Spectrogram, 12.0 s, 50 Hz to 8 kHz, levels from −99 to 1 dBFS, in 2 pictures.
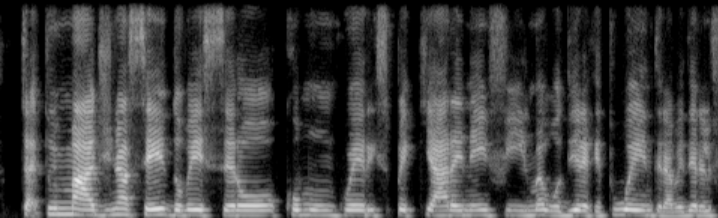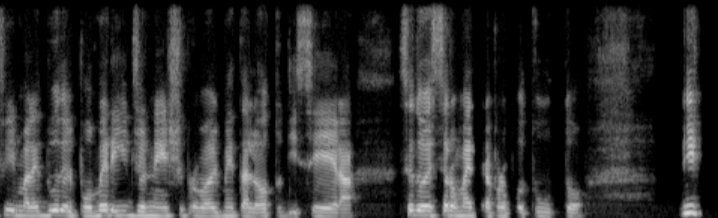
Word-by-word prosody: Cioè - - -2
tu 220 - -4
immagina 205 -2 +7
se 200 0 +6
dovessero 180 -1 +2
comunque 185 -1 -3
rispecchiare 180 -1 -1
nei 180 +1 -4
film, 170 +2 -7
vuol 165 -2 -5
dire 175 +1 +2
che 160 -1 -7
tu 195 +4 -1
entri 175 -3 0
a 150 - -3
vedere 165 +2 -3
il 165 - -6
film 170 0 -6
alle 155 0 -1
2 180 +2 0
del 165 -4 -3
pomeriggio 165 0 -3
e - - -1
ne 155 -1 -2
esci 155 +5 -8
probabilmente 150 -1 -5
alle 145 -2 -3
8 140 +2 -7
di 135 - -13
sera 135 -1 -2 0.3
se - - -6
dovessero 170 -1 0
mettere 155 0 -2
proprio 155 - -7
tutto. 140 -2 -11 0.8
I 255 0 +3
175 Hz, 180 wpm, -25 LUFS, 155-185 Hz, 0.8 s, immagina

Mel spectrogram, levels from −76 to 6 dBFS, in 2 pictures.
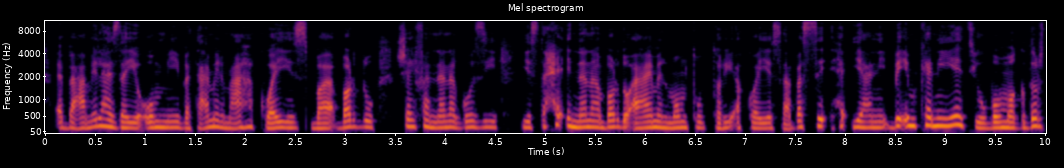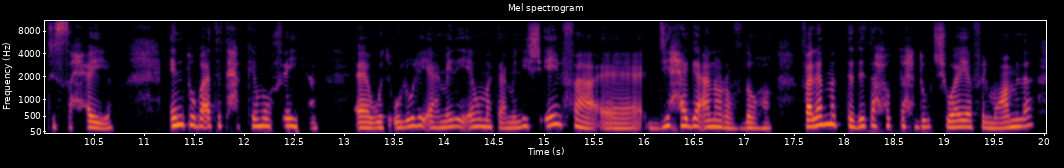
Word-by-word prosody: باعاملها 165 +6 0
زي 160 -2 0
أُمّي 175 +1 +1
باتعامل 170 +4 -2
معاها 175 +5 -1
كويس 165 0 0
ب 150 0 0
برضو 180 0 0 0.2
شايفة 200 -1 -1
إن 170 -2 0
أنا 175 +1 0
جوزي 175 +1 -4 0.2
يستحق 175 +2 -2
إن 190 -4 +5
أنا 185 0 +2
برضو 185 +2 +1
أعامل 165 +2 +2
مامته 165 +1 -1
بطريقة 160 +1 -5
كويسة، 155 -1 -3
بس 185 +4 -1
ه 205 - -1
يعني 175 -2 0
بإمكانياتي 225 0 +4
وبمقدرتي 165 +6 +1
الصحية. 165 -4 -1 0.6
"أنتم 245 0 +5
بقى 215 -1 +3
تتحكموا 220 0 -2
فيَّ 220 -1 0 0.6
آآ 165 0 +4
وتقولوا 170 +5 -1
لي 220 -6 -1
اعملي 185 +4 -1
إيه 185 - 0
وما 205 -1 +1
تعمليش 170 +3 -4
إيه 260 +4 +3
ف 230 - -5
آآ 150 -4 -1
دي 155 +10 -1
حاجة 220 -3 +2
أنا 195 0 +3
رافضاها"، 155 -1 -3 0.3
فلمّا 245 +7 +6
ابتديت 215 -4 0
أحُط 225 -1 -4
حدود 195 0 -5
شوية 190 +1 +2
في 180 - -11
المعاملة 170 +9 +1
180 Hz, 155 wpm, -23 LUFS, 165-205 Hz, 0.6 s, فلمّا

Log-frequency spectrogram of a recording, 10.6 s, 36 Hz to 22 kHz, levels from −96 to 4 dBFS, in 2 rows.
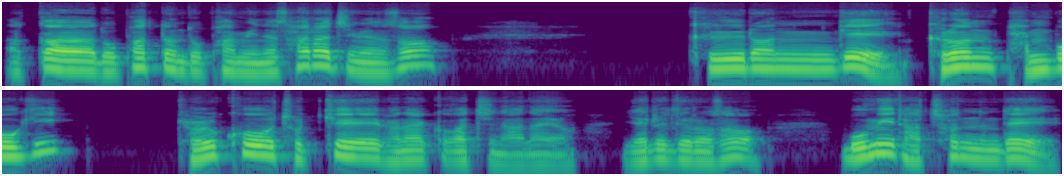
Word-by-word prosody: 아까 125 +3 +5
높았던 135 +4 -2
도파민은 110 -1 -4
사라지면서 170 - 0 1.2
그런게 140 - +2
그런 155 +2 +3
반복이 145 - -1 0.5
결코 150 +5 +2
좋게 145 -4 +1
변할 110 +2 -4
것 105 - -11
같지는 100 -5 -6
않아요. 80 -1 -10 0.3
예를 105 +3 -4
들어서 115 +4 -3 0.4
몸이 140 +10 +3
다쳤는데 115 - -2
130 Hz, 260 characters per minute, -23 LUFS, 110-150 Hz, 1.2 s, 아까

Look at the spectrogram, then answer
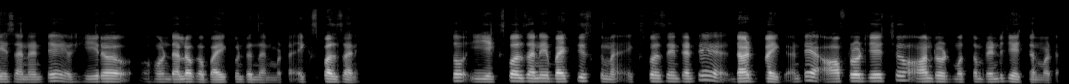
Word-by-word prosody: జేశానంటే, 120 +2 -4 0.3
హీరో 135 +2 +1 0.4
హోండాలో 125 0 0
ఒక 120 -1 -4
బైకు 115 0 +1
ఉంటుందన్నమాట 110 -3 -9 0.2
ఎక్స్‌పల్సని. - - +2 0.9
సో, 160 - +3 0.2
ఈ - - -7
ఎక్స్‌పల్సనే 145 +1 +3
బైకు. 135 0 +6 0.6
ఎక్స్‌పల్స్ 145 +3 -3
ఏంటంటే 135 +8 -2 0.3
డర్ట్ 145 0 +7
బైక్ 130 -4 +3
అంటే 180 +8 -3 0.3
ఆఫ్ 135 - -3
రోడ్ 155 0 +5
జేయొచ్చు, 155 +5 0 0.2
ఆన్ 140 0 0
రోడ్ 130 -2 0
మొత్తం 135 +2 -9
2 135 +3 -5
జేయొచ్చన్నమాట. 115 -4 -4
135 Hz, 135 wpm, -25 LUFS, 120-145 Hz, 0.9 s, డర్ట్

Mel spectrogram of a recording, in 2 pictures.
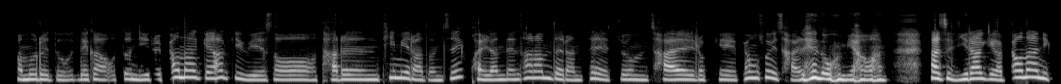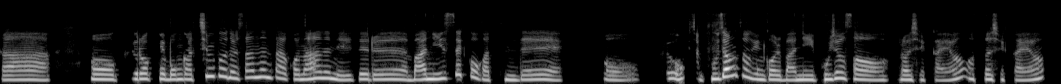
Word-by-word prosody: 아무래도 220 -3 -1
내가 225 0 -4
어떤 220 +2 -3
일을 220 +2 -3
편하게 320 -3 +2
하기 280 -4 -2
위해서 210 0 -3
다른 220 0 0
팀이라든지 275 - -1
관련된 220 0 -1
사람들한테 255 -5 -1
좀 220 -2 -2
잘 220 +1 +2
이렇게 215 0 -4
평소에 290 +3 +1
잘 210 -2 -2
해 300 +7 +10
놓으면 215 -4 +5 0.4
사실 260 -6 +5
일하기가 240 -3 +3
편하니까 215 -11 +1 0.4
어 235 -2 +2 0.2
그렇게 250 -1 -1
뭔가 235 +1 0
친분을 375 -7 0
쌓는다거나 285 -7 -1
하는 285 -1 +3
일들은 230 0 -1
많이 240 +3 +4
있을 275 +12 -1
것 340 -9 -3
같은데 215 0 -2 0.4
어 205 -1 -7 0.3
그 - - -1
혹시 255 +1 -2
부정적인 320 - +4
걸 220 0 0
많이 210 +1 0
보셔서 225 -3 0
그러실까요? 210 - -5
어떠실까요? 230 - -4
225 Hz, 305 characters per minute, -19 LUFS, 210-270 Hz, 0.4 s, 해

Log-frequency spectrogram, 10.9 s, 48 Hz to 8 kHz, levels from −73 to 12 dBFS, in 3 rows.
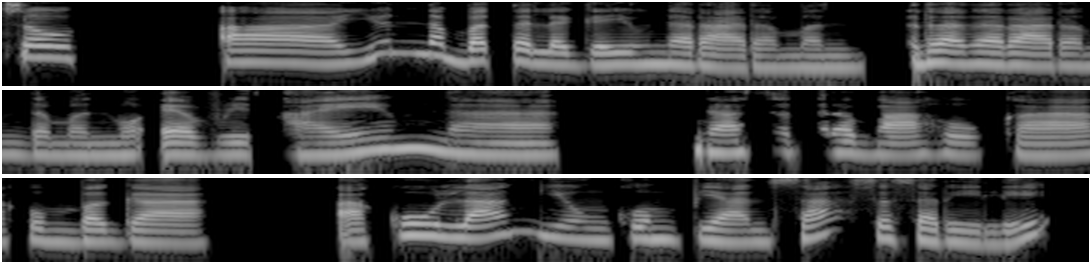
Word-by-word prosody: So, 275 -2 +3 0.5
ah, 205 -3 +5
yun 350 - -6
na 325 - +3
ba 225 0 +3
talaga 185 -6 +1
yung 185 0 -1
nararaman 155 -3 0
ra 200 +1 +3
nararamdaman 165 -4 +1
mo, 160 - -2
everytime 165 +7 0
na 160 -4 0 0.5
nasa 185 0 -1
trabaho 165 -3 -1
ka. 155 +1 0
Kumbaga, 170 -3 +1 0.4
ah, 170 - +3
kulang 240 +1 +3
yung 195 -4 -4
kumpiyansa 190 - -1
sa 210 - -2
sarili? 170 - -2
180 Hz, 125 wpm, -23 LUFS, 160-205 Hz, 0.5 s, ah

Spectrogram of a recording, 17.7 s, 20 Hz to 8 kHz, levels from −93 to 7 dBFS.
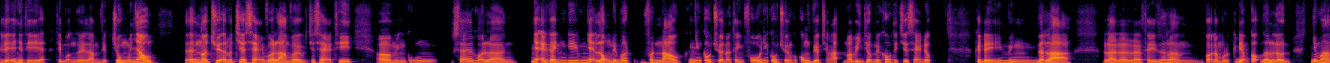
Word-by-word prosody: lễ 140 +4 0
như 145 -3 0
thế 110 -1 -2
á - - 0 0.2
thì 120 - -3
mọi - - -5
người 110 -1 -1
làm 105 -2 -2
việc 110 0 -7
chung 150 -5 +3
với 125 - -3
nhau, 145 -1 +5 0.4
sẽ 160 - +3
nói 140 -4 +3
chuyện - - +3
và 120 - -1
chia 155 +6 +2
sẻ, 150 - +1
vừa 125 +4 +4
làm 120 -2 +4
vừa 120 -1 +2
chia 150 - -6
sẻ 160 +2 0
thì, 120 0 -2 0.3
ờ, 110 0 +3
mình 110 +1 -6
cũng 220 - -7 0.2
sẽ, 225 +1 -2
gọi 195 - -2
là, 120 -3 +1 0.3
nhẹ 150 -2 +4
gánh 135 +9 +1
đi, 190 -1 +1
nhẹ 175 -1 0
lòng 135 +1 +3
đi 165 - +3
bớt 190 +3 +1 0.2
phần 130 -5 0
nào 115 -1 +4
những 175 +4 -2
câu 175 -3 +2
chuyện - - +1
ở 95 - -3
thành 115 -2 -5
phố, 110 +5 +1
những 175 - -6
câu 165 -2 +1
chuyện 130 - -4
của 100 - -11
công 135 +1 -3
việc 130 -1 +1
chẳng 100 -3 -11
hạn 105 - -1
mà 110 0 -1
bình 110 -1 -2
thường 120 -2 0
mình 110 0 -3
không 160 0 +1
thể - - -6
chia 140 - -4
sẻ - - -3
được. 110 -1 -1 0.6
Cái 140 - 0
đấy 125 +6 +1
mình 110 - -5
rất 170 0 +5
là 100 -10 +6 0.4
là 110 -1 +2
là 105 0 +1
là 105 -1 0
thấy 110 +3 -2
rất 170 +4 -2
là 120 -9 +1 0.4
gọi - - +2
là 115 - +1
một 105 0 -3
cái - - -8
điểm - - +2
cộng 150 - 0
rất 165 - +5
là 135 - +2
lớn. 110 +6 +2 0.3
Nhưng 220 -1 +1
mà 150 -8 +3
125 Hz, 285 wpm, -24 LUFS, 110-160 Hz, 0.6 s, là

